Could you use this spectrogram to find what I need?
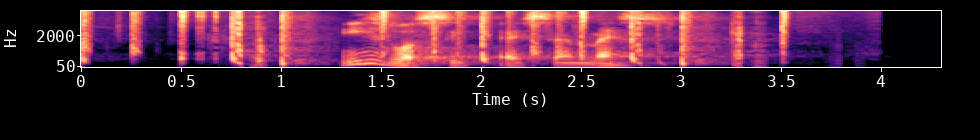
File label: sms Latvian; Izlasi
